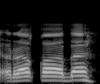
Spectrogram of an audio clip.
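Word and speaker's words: رقبة: وقف کریں گے تو اس تا کو ہم نے ساکن کر دینا ہے، یہ ہا بن جائے گی، پھر اس کو پڑھیں گے رقبہ، رقبہ۔ اب اس کے ہم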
